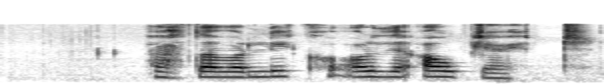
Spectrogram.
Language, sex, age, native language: Icelandic, female, 9, Icelandic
